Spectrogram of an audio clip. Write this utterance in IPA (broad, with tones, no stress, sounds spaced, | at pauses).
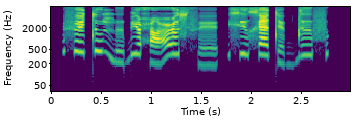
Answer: f ø˥ t u˥ ŋ ɯ˩ ɓ y˥ ħ ɑ˩ ʕ u˥ s f ø˩ | xʲ u˥ x æ˥ t ø˩ b d ɯ˥ f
